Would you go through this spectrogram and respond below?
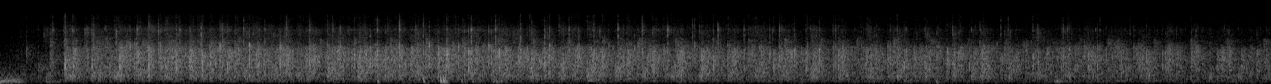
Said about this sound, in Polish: Dziękuję e, bardzo i teraz o, oklaski już nie pojedyncze.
